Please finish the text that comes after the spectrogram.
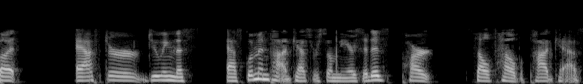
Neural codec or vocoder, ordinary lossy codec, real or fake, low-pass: none; MP3, 24 kbps; real; 5.4 kHz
